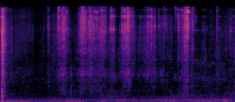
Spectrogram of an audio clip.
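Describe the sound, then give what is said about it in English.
A bag of large silver and solid gold ancient coins is set down and opened, and the coins clink and jingle in a series of bright, irregular metallic taps, fairly quiet, over a low steady hum with no talking. “The camel driver opened the bag of coins.”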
